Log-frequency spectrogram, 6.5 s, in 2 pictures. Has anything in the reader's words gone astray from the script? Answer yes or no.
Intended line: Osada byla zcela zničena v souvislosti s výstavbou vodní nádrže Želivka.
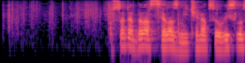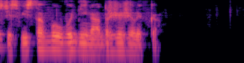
no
